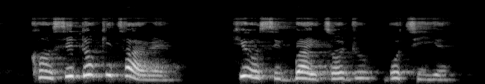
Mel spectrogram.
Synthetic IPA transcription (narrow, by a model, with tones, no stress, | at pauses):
kʰã˨si˨˦do˦ki˦ta˦˨ɾɛ˨ | ki˦o˧si˧ɡ͡ba˧i˨tɔ˨˦d͡ʒu˦bo˦ti˧jɛ˧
